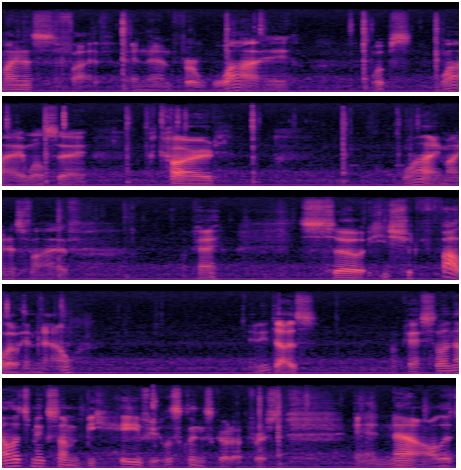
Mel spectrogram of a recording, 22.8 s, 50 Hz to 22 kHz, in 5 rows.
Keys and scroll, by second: 7.0 ctrl+space, 14.3 ctrl+s, 21.6 ctrl+a, 21.7 ctrl+i.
